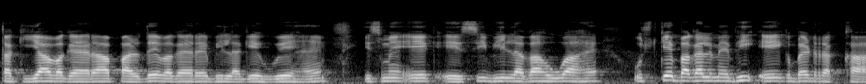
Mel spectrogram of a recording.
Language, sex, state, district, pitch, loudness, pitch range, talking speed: Hindi, male, Madhya Pradesh, Katni, 145 Hz, -14 LUFS, 135-150 Hz, 160 wpm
